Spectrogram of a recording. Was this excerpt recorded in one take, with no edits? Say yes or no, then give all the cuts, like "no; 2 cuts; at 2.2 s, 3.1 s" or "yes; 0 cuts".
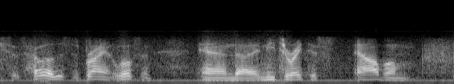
yes; 0 cuts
